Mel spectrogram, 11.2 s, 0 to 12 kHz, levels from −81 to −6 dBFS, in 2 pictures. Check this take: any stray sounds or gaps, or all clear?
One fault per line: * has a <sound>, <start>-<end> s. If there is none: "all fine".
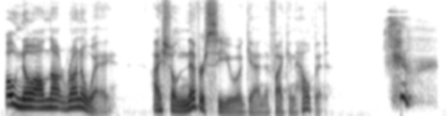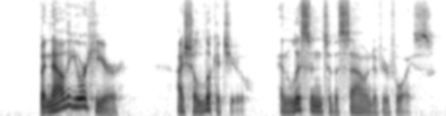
* has a sneeze, 4.8-5.5 s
